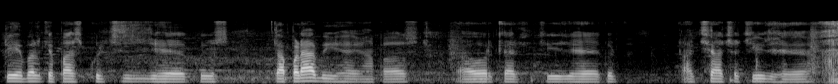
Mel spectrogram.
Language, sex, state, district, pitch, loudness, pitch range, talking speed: Hindi, male, Chhattisgarh, Balrampur, 130 Hz, -22 LUFS, 125-140 Hz, 135 wpm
